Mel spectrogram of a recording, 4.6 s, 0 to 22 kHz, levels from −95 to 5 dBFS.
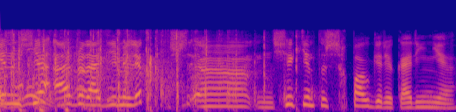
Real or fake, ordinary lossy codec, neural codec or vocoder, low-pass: real; none; none; 7.2 kHz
